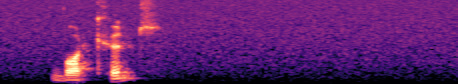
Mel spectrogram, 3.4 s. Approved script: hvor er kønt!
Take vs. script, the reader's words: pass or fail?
pass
